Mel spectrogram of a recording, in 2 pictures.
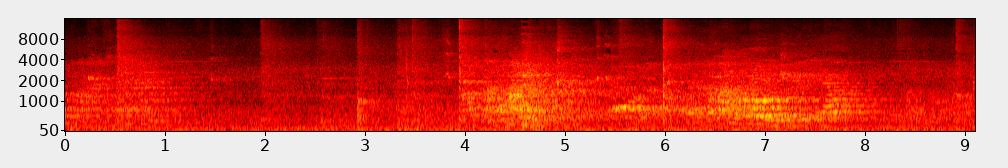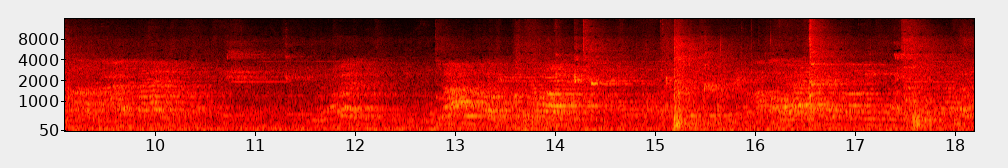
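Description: Badminton rackets striking a shuttlecock during a rally, a string of sharp hits at irregular intervals. The hits echo in a large metal-roofed hall.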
